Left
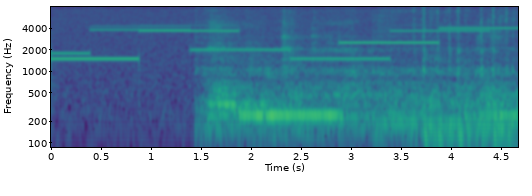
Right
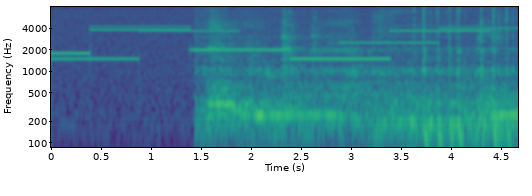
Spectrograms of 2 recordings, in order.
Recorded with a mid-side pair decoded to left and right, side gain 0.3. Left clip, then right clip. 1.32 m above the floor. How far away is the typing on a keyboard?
About 6 m.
